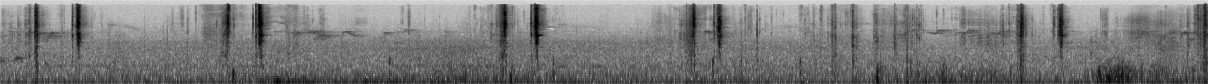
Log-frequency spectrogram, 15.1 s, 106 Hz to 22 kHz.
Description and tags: A pair of garden sheers cutting into a small rose garden on a cloudy day outside in a garden. Recorded on a Zoom H6 portable digital recorder, rifle micophone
